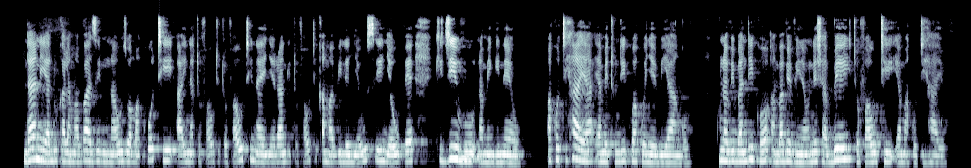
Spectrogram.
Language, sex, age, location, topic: Swahili, female, 25-35, Nairobi, finance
